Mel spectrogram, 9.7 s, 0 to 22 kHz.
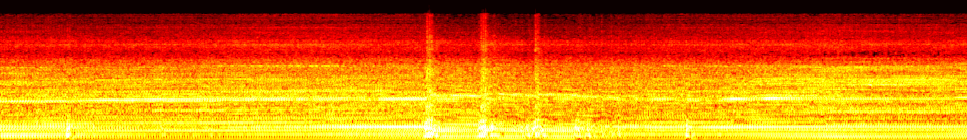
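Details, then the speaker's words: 2001 Kawasaki Lakota single-cylinder, cold start on a jump pack after long garage storage, Sea Foam run through the carburetor: idles but stumbles now and then with a few sharp pops; runs okay but not perfectly. "so I put the jump pack on it and I did fire it up so this is in a cold start"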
